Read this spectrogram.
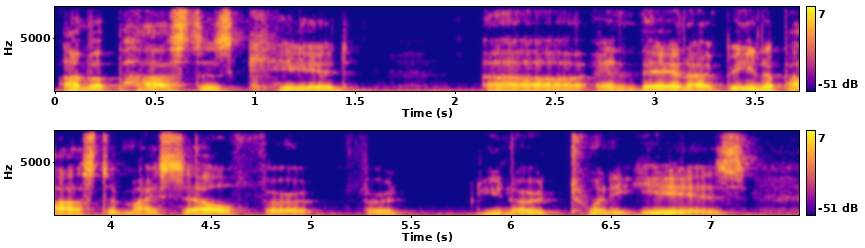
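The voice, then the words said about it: Australian English accent. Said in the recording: “you're not from around here ... Americans can't often tell the difference between Australian accents or British accents ... many people might assume you're British ... I'm an Aussie”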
